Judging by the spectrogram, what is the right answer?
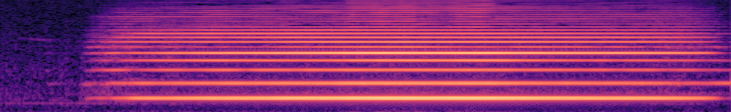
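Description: Violin bowed on the open A string in a beginner lesson, a single clear, steady sustained note that swells in gently after a short silence and holds for about three seconds before easing off.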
